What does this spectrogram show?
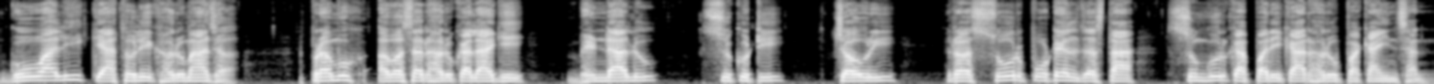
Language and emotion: Nepali, neutral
